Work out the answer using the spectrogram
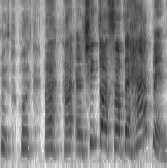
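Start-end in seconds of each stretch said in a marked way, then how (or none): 0.0-1.1 mock crying with put-on sniffling. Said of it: "called her crying, like, sniffling".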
